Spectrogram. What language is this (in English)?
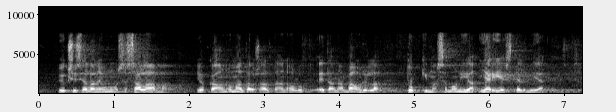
Finnish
